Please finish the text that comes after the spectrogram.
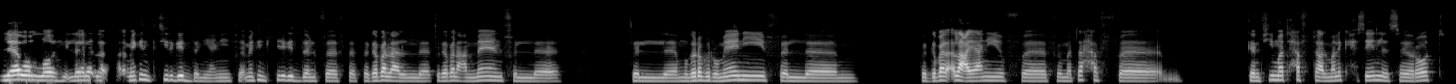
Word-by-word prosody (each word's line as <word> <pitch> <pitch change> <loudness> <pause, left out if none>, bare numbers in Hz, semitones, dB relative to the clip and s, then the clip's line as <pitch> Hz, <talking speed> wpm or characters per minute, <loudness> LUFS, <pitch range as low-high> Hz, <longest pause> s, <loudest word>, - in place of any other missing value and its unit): لا 210 +3 +10
والله، 195 -3 +7
لا، 185 +2 +1
لا، 190 0 +3
لأ، 185 - 0
في - - -4
أماكن 210 +3 0
كتير 210 +3 -5
جدًا، 195 -5 +3
يعني 155 +1 -7
في - - -8
أماكن 185 +2 -3
كتير 205 +3 -3
جدًا 170 -4 -1
في 165 0 -3
في 160 +1 -9
في 160 +2 -7
جبل 180 +2 +3
ال 155 -2 -1
في 170 - -10
جبل 175 +1 0
عمان، 180 +3 -2
في 170 - -10
ال 155 -2 -3 0.7
في 170 - -1
ال 155 -1 -3
المُدرَّج 160 +4 +1
الروماني، 195 +3 +2
في 180 -1 -4
ال 165 -1 -2 1.2
في 170 - -2
جبل 175 +3 +2
القلعة، 190 -2 +7
يعني 175 +2 0
في 160 -2 -4
في 155 +3 -10
متاحف 190 +2 -6 1.2
كان 175 -1 0
في 210 - -3
متحف 205 0 -1
بتاع 180 - 0
الملك 175 +4 -3
حسين 195 +1 -2
للسيارات 175 +1 -2
175 Hz, 180 wpm, -20 LUFS, 160-195 Hz, 1.2 s, لا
